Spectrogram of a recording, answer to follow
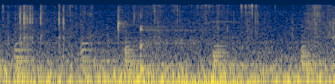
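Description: Faint crinkling and crackling of cigarette paper being peeled open by hand over the dry tobacco filling, in scattered small clicks.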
